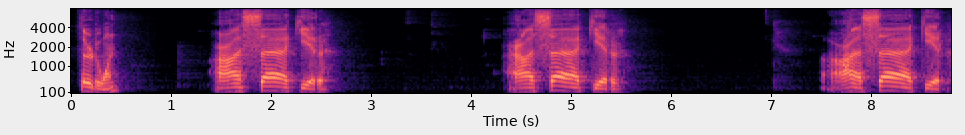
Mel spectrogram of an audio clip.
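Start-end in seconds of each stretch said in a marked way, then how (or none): 1.4-8.7 "Asakir" said slowly and clearly, syllable by syllable; slow model word. Shown as a demonstration. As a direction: spell out "Asakir" slowly for learners. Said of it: "model word repeated slowly".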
